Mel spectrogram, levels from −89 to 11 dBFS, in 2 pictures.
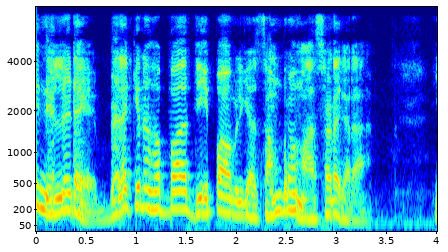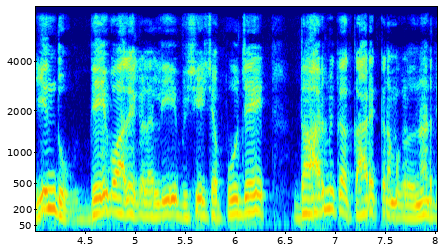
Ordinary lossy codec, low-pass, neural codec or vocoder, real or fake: AAC, 48 kbps; 7.2 kHz; codec, 16 kHz, 4 kbps, FunCodec, trained on Chinese and English, 50 frames a second; fake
